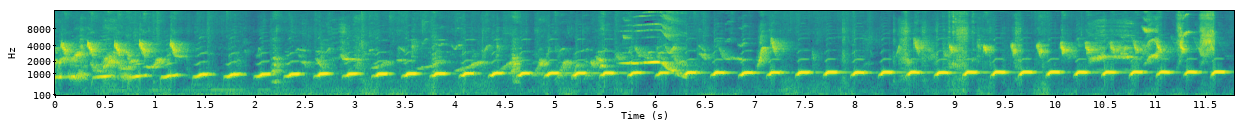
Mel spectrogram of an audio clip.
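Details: Chestnut-bellied partridge, a Java endemic, giving a long call: a steady series of clear whistled notes, each slightly rising, repeated about three to four times per second throughout, with other birds chirping higher above.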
